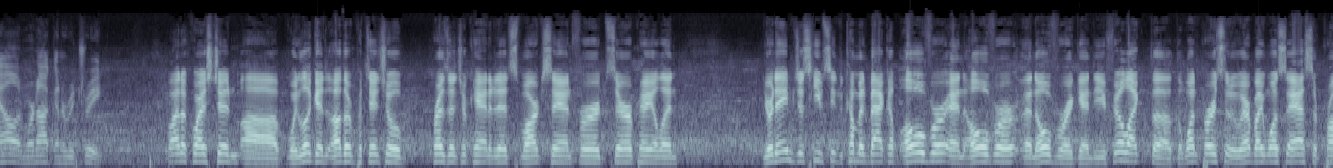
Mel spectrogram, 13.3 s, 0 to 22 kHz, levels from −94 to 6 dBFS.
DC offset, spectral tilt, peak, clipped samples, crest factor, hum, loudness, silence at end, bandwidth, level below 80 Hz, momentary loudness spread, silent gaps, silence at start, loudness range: under 0.1%; -2.5 dB/octave; 0 dBFS; under 0.1%; 18 dB; none; -16 LUFS; 0 s; 15 kHz; -58 dBFS; 12 LU; none; 0 s; 2 LU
